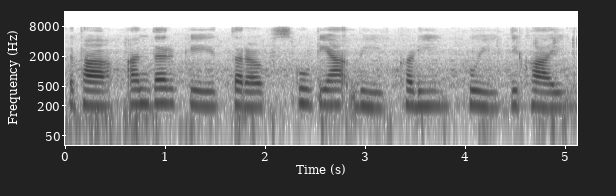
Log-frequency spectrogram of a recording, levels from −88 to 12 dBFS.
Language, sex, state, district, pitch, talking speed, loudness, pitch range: Hindi, female, Haryana, Charkhi Dadri, 200 Hz, 105 wpm, -21 LUFS, 195-210 Hz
